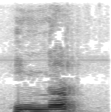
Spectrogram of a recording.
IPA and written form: h|(i)nːɑɾ ((h)innar)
